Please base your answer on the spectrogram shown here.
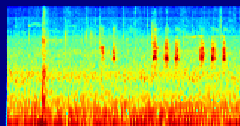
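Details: Ducks quacking while being fed: a run of short nasal quacks beginning after about a second, some in quick pairs, over a steady low rumble of background noise.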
